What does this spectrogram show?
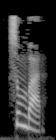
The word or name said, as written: sumbar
